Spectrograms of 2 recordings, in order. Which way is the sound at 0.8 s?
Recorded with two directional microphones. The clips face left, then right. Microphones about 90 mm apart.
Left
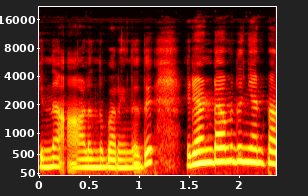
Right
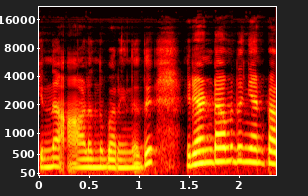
45° left (ahead or behind).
